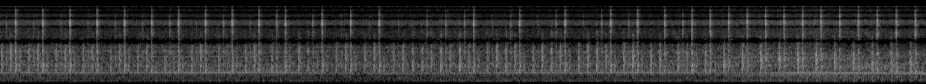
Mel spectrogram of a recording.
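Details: 2003 Ford Focus idling: sharp metallic ticking rattle about three to four times a second, steady and light; knocking whose cause is unknown.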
